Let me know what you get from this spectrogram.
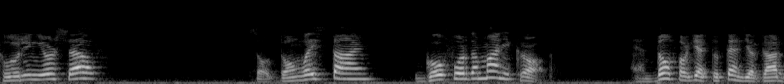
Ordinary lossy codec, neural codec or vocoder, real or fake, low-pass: MP3, 24 kbps; codec, 16 kHz, 2 kbps, FunCodec, trained on Chinese and English, 25 frames a second; fake; 7.2 kHz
